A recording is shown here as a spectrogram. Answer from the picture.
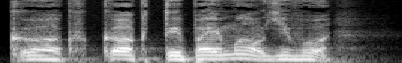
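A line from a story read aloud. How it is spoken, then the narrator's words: Strained, through gritted teeth. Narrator (Russian): Скрежеща зубами, он, наконец, выдавил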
